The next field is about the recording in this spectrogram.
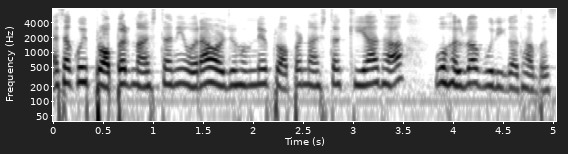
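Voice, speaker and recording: A woman speaks at a fairly high pitch in a monotone, flat intonation. The recording is very clean, with a silent background. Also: moderate pace. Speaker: family lifestyle vlogger. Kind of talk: casual vlog voice-over chat.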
